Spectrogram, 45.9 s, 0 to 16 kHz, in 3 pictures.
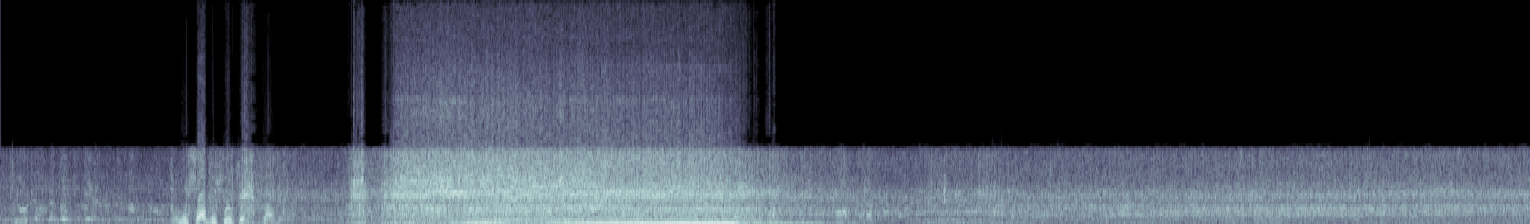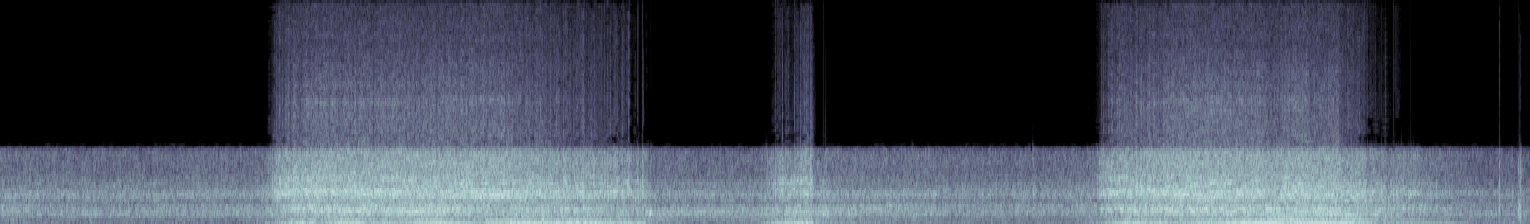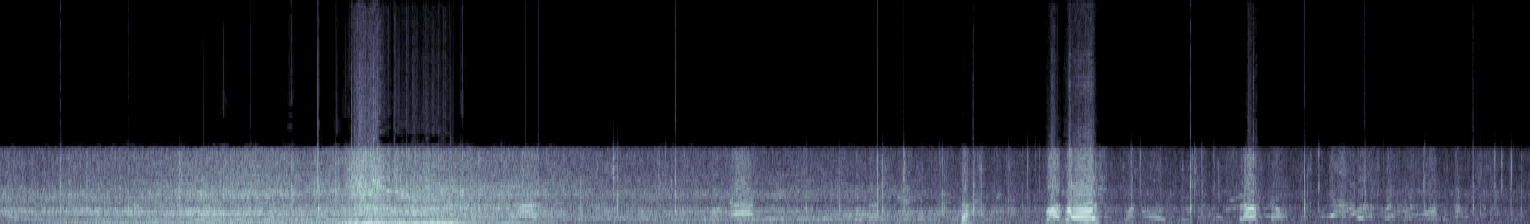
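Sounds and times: diesel engine idling and revving: 0.0s - 45.9s
tyres spinning in dirt: 17.2s - 45.9s.

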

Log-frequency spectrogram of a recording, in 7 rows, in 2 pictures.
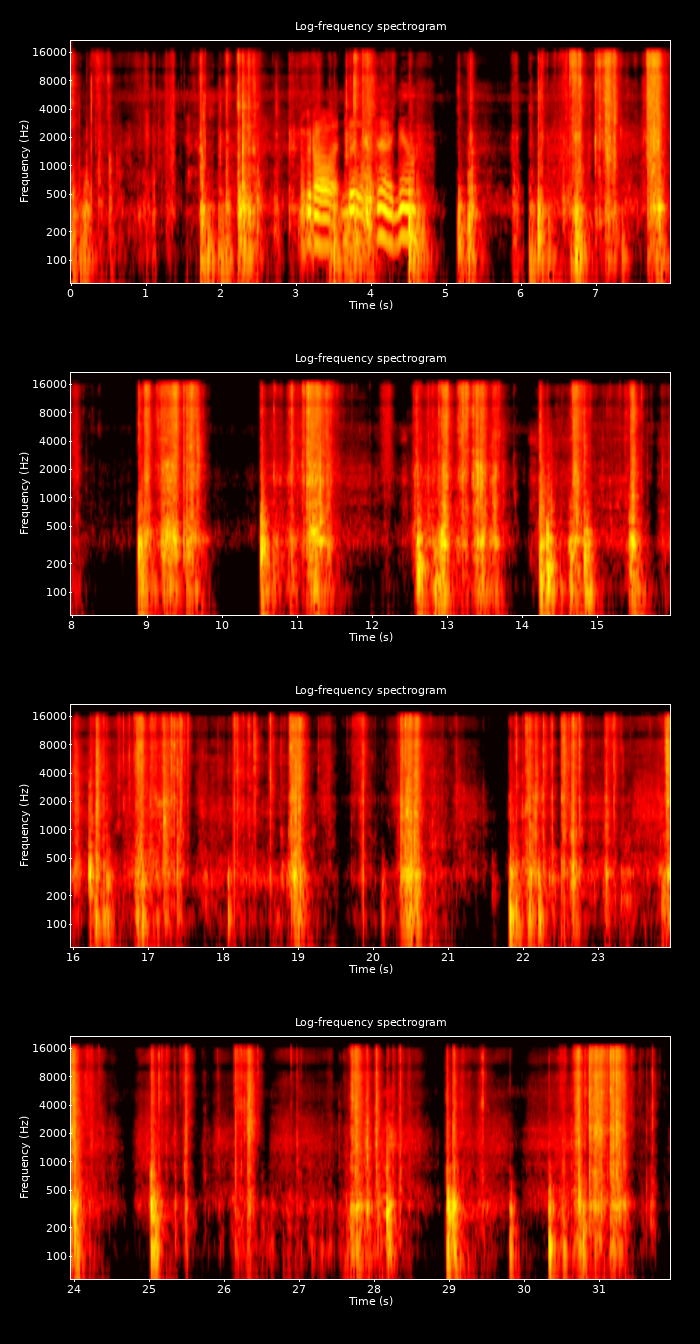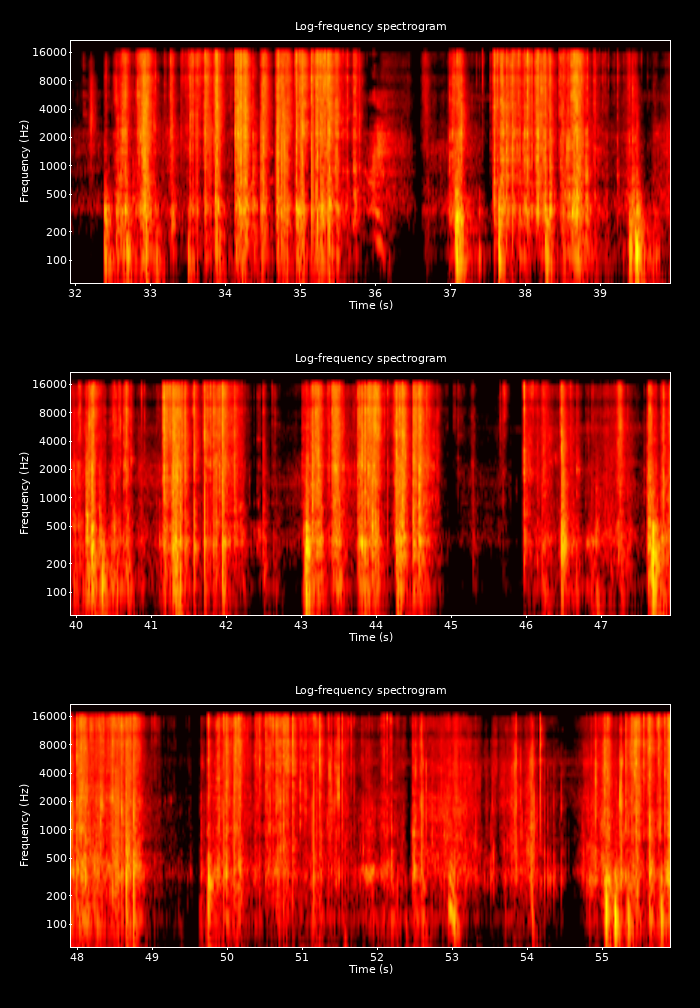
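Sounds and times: wood cracking and breaking: 0.0s - 5.5s, 6.1s - 8.0s, 12.6s - 21.1s, 21.8s - 24.3s, 30.3s - 36.1s, 37.0s - 44.9s, 45.9s - 53.1s, 54.2s - 55.9s.

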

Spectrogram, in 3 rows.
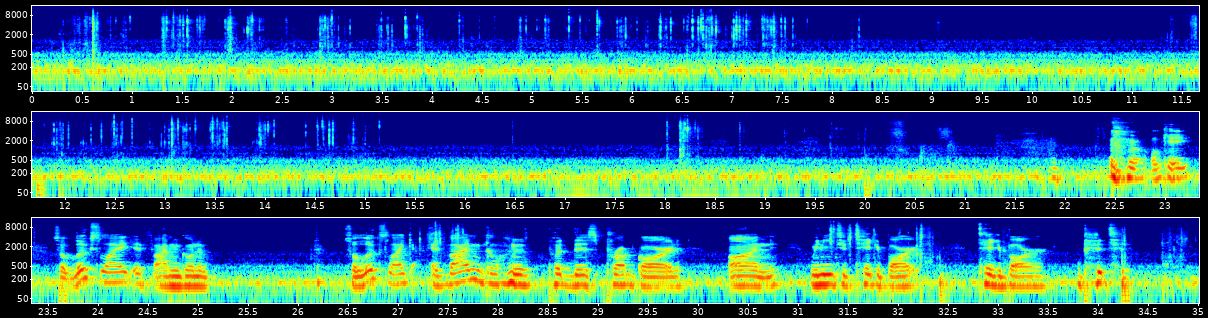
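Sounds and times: steady low hum: 0.0s - 35.0s
plastic bag crinkling: 0.2s - 8.4s, 11.3s - 15.3s, 18.0s - 18.5s, 27.1s - 27.9s, 31.3s - 32.5s, 34.7s - 35.0s.

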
